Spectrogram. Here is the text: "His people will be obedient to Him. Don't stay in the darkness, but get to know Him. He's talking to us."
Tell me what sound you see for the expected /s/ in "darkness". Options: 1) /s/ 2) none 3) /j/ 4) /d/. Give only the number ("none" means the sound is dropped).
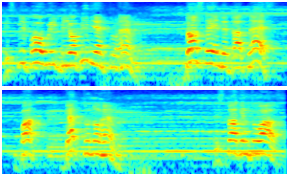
1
